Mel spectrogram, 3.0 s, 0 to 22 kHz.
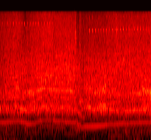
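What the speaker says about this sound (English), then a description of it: "use a Ferrari 599XX to do drifting with it" Sustained tire squeal from a Ferrari 599XX drifting in Forza Horizon 3, a continuous wavering screech over a steady engine drone, loud and close throughout.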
